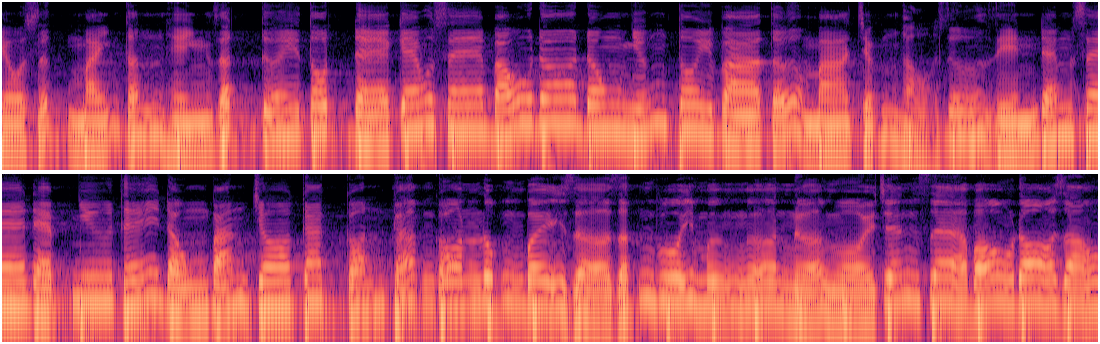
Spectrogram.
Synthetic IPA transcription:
əwsɨ˦˥k̚ma̰˧˨˦jŋ̟t̪ʰə˧nɦï˨˩ŋ̟zə˦˥t̚t̪ɨ˧˩əjt̪o˦˥t̚ɗe˧˩kɛ˨˦wsɛ˧ɓa˨˦wɗɔ˨˦ɗə˧wŋ͡mɲɨ̰˧˥ŋt̪o˧jvaː˨˩t̪əː˨˦maː˨˩t͡ɕɨ˧˩˥k̚ŋhə̰˧˩wzɨ˧zi˨˩ənɗɛ˧msɛ˧ɗɛ˨˩p̚ɲɨ˧t̪ʰe˨˦ɗə˨˩wŋ͡mɓaː˨˦nt͡ɕɔ˧kaː˦˥kːɔ˧nkkaː˦˥kɔ˧nlʊ˦˥k̚ɓə˧jzəː˨˩zə˦˥t̚vu˧əjmɨ˧ŋʔəː˧nːɨ̰˧˩˦əŋo˨˩jt͡ɕe˧nsɛ˧ɓa˨˦wɗɔ˧˦zaː˧w

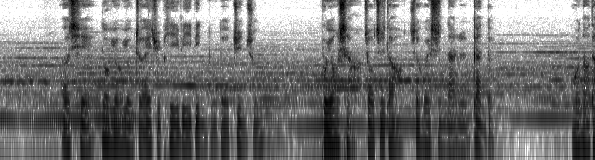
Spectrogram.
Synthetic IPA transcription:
ə˞˧˥t͡ɕʰjɛ˨˩lɔ˥˩jo˧˥ʊjo˨˩ʊʈ͡ʂə˦e˥ɪt͡ʃʰpʰi˥vi˥pi˥˩ŋt̪u˧˥d̪ə˧t͡ɕy˥˩˧nʈ͡ʂu˥˩ | pu˧˥jʊ˥˩ŋɕjɑ˨˩ŋt͡ɕjo˥˩ʊʈ͡ʂɻ̩˥t̪ɑ˥˩˧ʊʈ͡ʂɤ˥˧xwe˥˧ɪʂɻ̩˥˩na˧˥nɻə˧˥nka˥˩nd̪ə˩ | wɔ˧˥nɑ˨˩ʊt̪a˥

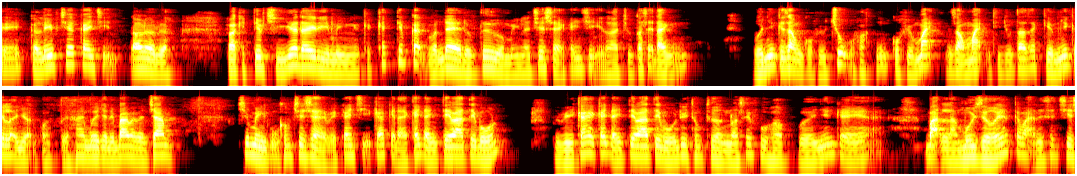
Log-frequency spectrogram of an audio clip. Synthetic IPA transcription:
a˨˦kə˧li˦˥p̚t͡ɕɨ˦˥əkːaː˦˥k̚ʔa˧ŋ̟t͡ɕḭ˧˨ɗɔ˧lɨ̰˨˩əŋɗɨ˨˩ək̚vaː˨˩kaː˨˦jt̪i˧wt͡ɕi˨˦ʔəː˧˩ɗə˧jt̪ʰi˨˩mï˨˩ŋ̟˨kaː˨˦jka˦˥k̟̚t̪i˦˥əp̚kə̰˧˨nvə˨˦nɗe˨˩ɗə˨˩wt̪ɨ˧ku˧˩əmï˨˩ŋ̟laː˨˩t͡ɕi˧əsɛ˧˩kaː˨˦k̚ʔjŋt͡ɕḭ˧˨laː˨˩t͡ɕʊ˨˦ŋ͡mt̪aː˧sɛ̰˧˥ɗa˨˦ŋ̟ | vəː˨˦ɲɨ̰˧˥kaː˨˦jza˨˩wŋ͡mku˧˩əfi˨˦əwt͡ɕṵ˧˨hwa˨˩k̚ɲɨ̰˧˥ŋku˧˩fi˨˦wma̰˧˨jŋ̟za˨˩wŋ͡mma̰˧˨jŋ̟t̪ʰi˨˩t͡ɕʊ˨˦ŋ͡mt̪aː˧sɛ̰˧˥ki˨˦əmɲɨ̰˧˥ŋkaː˨˦lə̰ː˧˨jɲw̰ə̰˧˨nxwaː˧˩ŋt̪ɨ˨˩ɦaː˧jmɨ˧ət͡ɕɔ˧ɗe˨˦nɓaː˧mɨ˧əjfə˨˩nt͡ɕa˧m | t͡ɕɨ˧˥mï˨˩ŋ̟kʊ̰˧˥ŋ͡mxə˧wŋ͡mt͡ɕi˧əsɛ˧˩vəː˨˦jka˦˥ʔŋ̟t͡ɕḭ˧˨kaː˦˥kaː˨˦ja˨˦jka˦˥k̚ɗa˨˦jŋ̟t̪e˧ɓaː˧t̪e˧ɓo˨˦n | ɓəː˧˩jvi˨˩kaː˦˥kaː˨˦ja˦˥k̚ɗa˨˦ŋ̟t̪e˧ɓaː˧t̪e˧ɓo˨˦nt̪i˨˩t̪ə˧wŋ͡mt̪ʰɨ˨˩əŋnɔ˨˦sɛ̰˧˥fu˨˩ɦəː˨˩p̚vəː˨˦jɲɨ̰˧˥ŋkaː˨˦j | ɓa̰ː˧˨nlaː˨˩mo˧jzəː˨˦jʔa˨˦kaː˦˥k̚ɓ̰a̰ː˧˨nʰ˨˩sɛ̰˧˥t͡ɕi˧

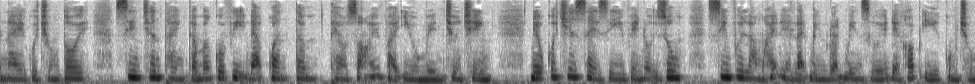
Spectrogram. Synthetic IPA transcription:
na˨˩jku˧˩ət͡ɕʊ˨˦ŋ͡mt̪o˧j | si˧nt͡ɕə˧nt̪ʰa˨˩jŋ̟kaː˧˩mʔəː˧nkwi˨˦vḭ˧˨ɗa̰ː˧˥kwaː˧nt̪ə˧mt̪ʰɛ˧wzɔ̰˧˥jvaː˨˩ʔi˨˦əwme˨˦nt͡ɕɨ˧əŋt͡ɕï˨˩ŋ̟ | ne˨˦wkɔ˨˦t͡ɕi˧ənsɛ˧˩zi˨˩ve˨˩no̰˧˨jzʊ˧ŋ͡m | si˧nvɨ˧jla˨˩wŋ͡mha̰˧˥jɗe˧˩la̰ː˧˨jɓï˨˩ŋ̟lwə̰˧˨nɓe˧nzɨ˨˦əjɗe˧˩ɣɔ˦˥p̚ʔi˨˦kʊ˨˩ŋ͡mt͡ɕʊ˨˦ŋ͡m

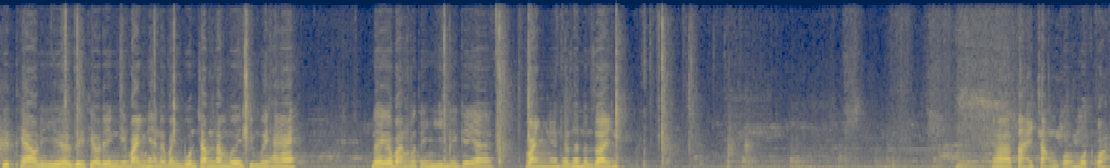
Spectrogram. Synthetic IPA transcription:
t̪i˦˥əp̚t̪ʰɛ˧wt̪ʰi˨˩˨zəː˨˦jt̪ʰḭ˧˨əwɗe˨˦nkaː˨˦jɓa˨˦jŋ̟na˨˩jna˨˩ɓa˨˦jŋ̟ɓo˨˦nt͡ɕa˧mna˧mːɨ˧əjt͡ɕḭ˧˩mɨ˨˩əjɦaː˧j | ɗə˧jkaː˦˥k̚ɓa̰ː˧˨nkɔ˨˦t̪ʰe˧˩ŋi˨˩nɗe˨˦nkaː˨˦j | va˨˩jŋ̟a˨˩jnɔ˨˦zə˦˥t̚laː˨˩zə˨˩j | t̪a̰ː˧˨jt͡ɕɔ̰˧wŋ͡mku˧˩əmo˨˩t̚kwaː˧˩

